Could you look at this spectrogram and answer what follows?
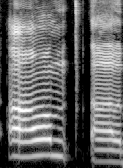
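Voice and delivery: ordinary talk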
